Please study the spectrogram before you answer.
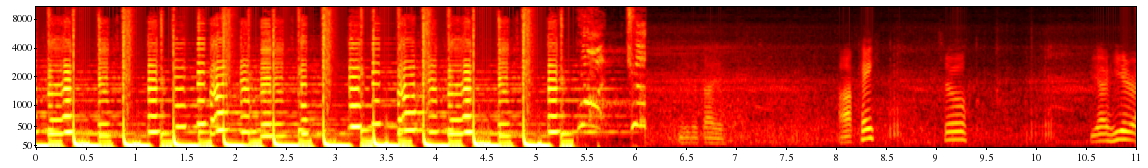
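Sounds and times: music with heavy bass beat: 0.0s - 5.4s.

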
